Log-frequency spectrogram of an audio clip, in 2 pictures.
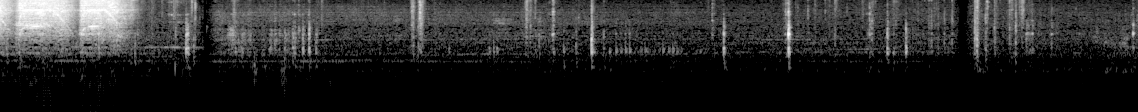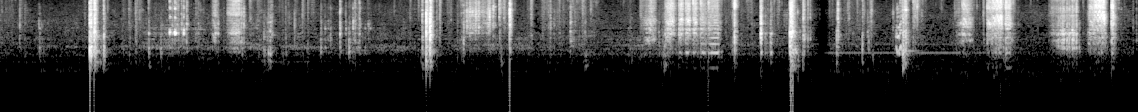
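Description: A power drill running into wood for about a second and a half at the start, then scattered clicks and taps of screws, tools and boards being handled. In the second half the clicks and rattles come thick and fast, with short bursts of drilling near the end.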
